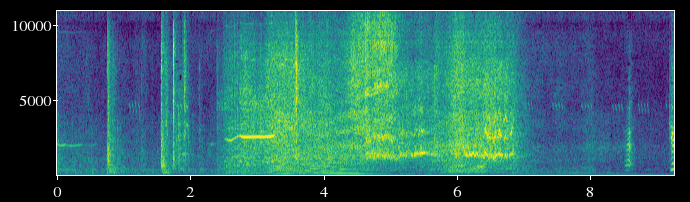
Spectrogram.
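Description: A stolen car pulls away in a 1974 French film scene, with a couple of sharp door-like knocks, then a loud engine revving up, wavering in pitch as it accelerates, easing and surging again before fading.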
